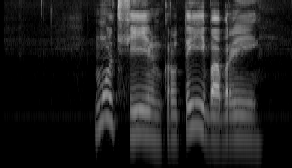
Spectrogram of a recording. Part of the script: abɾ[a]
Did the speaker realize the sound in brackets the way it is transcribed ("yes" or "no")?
no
